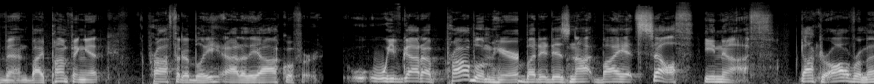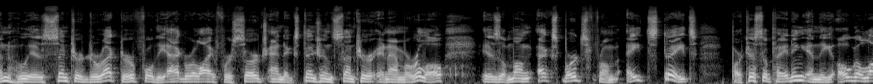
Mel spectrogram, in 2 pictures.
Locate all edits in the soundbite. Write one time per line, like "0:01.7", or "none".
0:05.2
